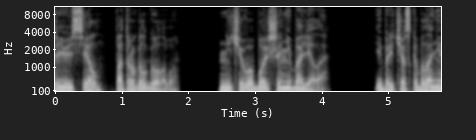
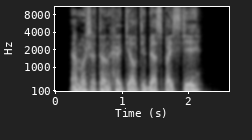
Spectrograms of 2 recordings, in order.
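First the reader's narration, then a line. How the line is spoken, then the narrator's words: Scoffing. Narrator (Russian): Мастер Бао хмыкнул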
